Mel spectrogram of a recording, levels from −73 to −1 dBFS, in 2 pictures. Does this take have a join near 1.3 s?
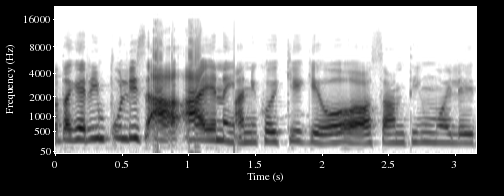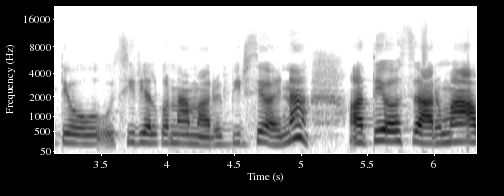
yes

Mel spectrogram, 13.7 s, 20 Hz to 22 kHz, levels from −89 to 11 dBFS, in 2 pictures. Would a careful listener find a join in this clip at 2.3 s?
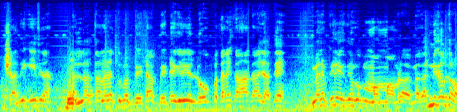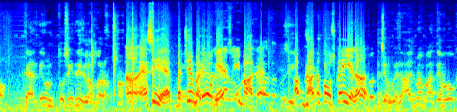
no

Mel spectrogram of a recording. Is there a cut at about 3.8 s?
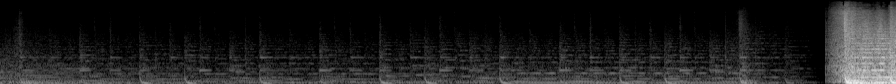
no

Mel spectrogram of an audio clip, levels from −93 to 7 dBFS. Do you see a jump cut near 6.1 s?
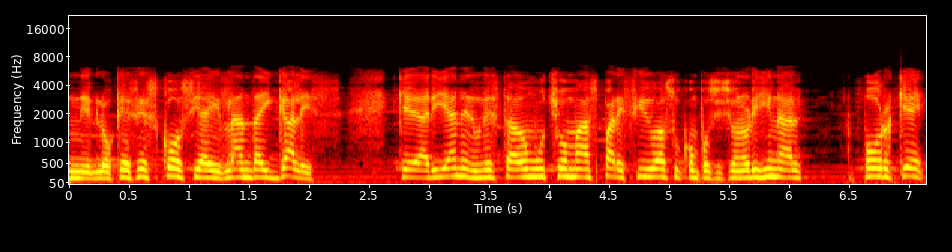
yes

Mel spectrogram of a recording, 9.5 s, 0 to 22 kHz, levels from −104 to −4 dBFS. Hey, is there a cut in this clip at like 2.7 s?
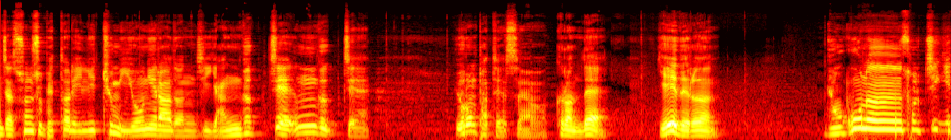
no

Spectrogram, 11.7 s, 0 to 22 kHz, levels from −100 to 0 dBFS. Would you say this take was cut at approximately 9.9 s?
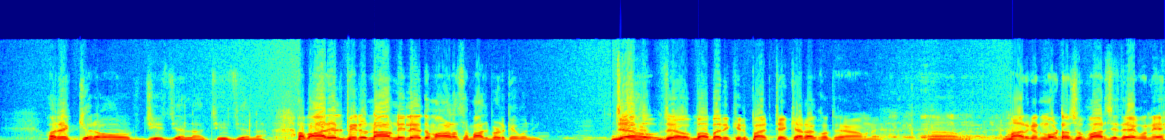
no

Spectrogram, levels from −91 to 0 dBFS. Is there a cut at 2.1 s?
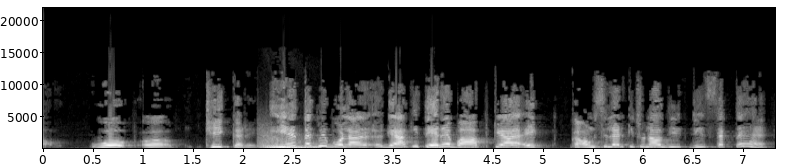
yes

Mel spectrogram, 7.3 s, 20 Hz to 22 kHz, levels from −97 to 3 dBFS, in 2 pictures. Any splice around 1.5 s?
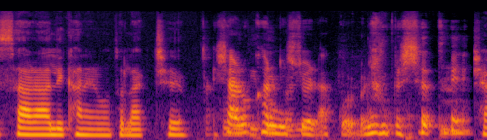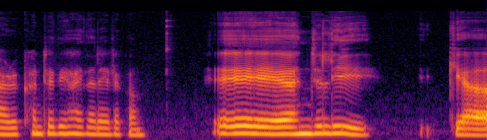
yes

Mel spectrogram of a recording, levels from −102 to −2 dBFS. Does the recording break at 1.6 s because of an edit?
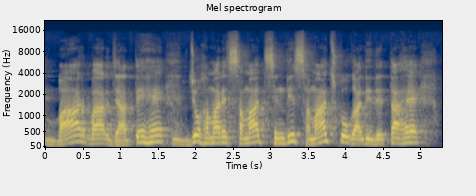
no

